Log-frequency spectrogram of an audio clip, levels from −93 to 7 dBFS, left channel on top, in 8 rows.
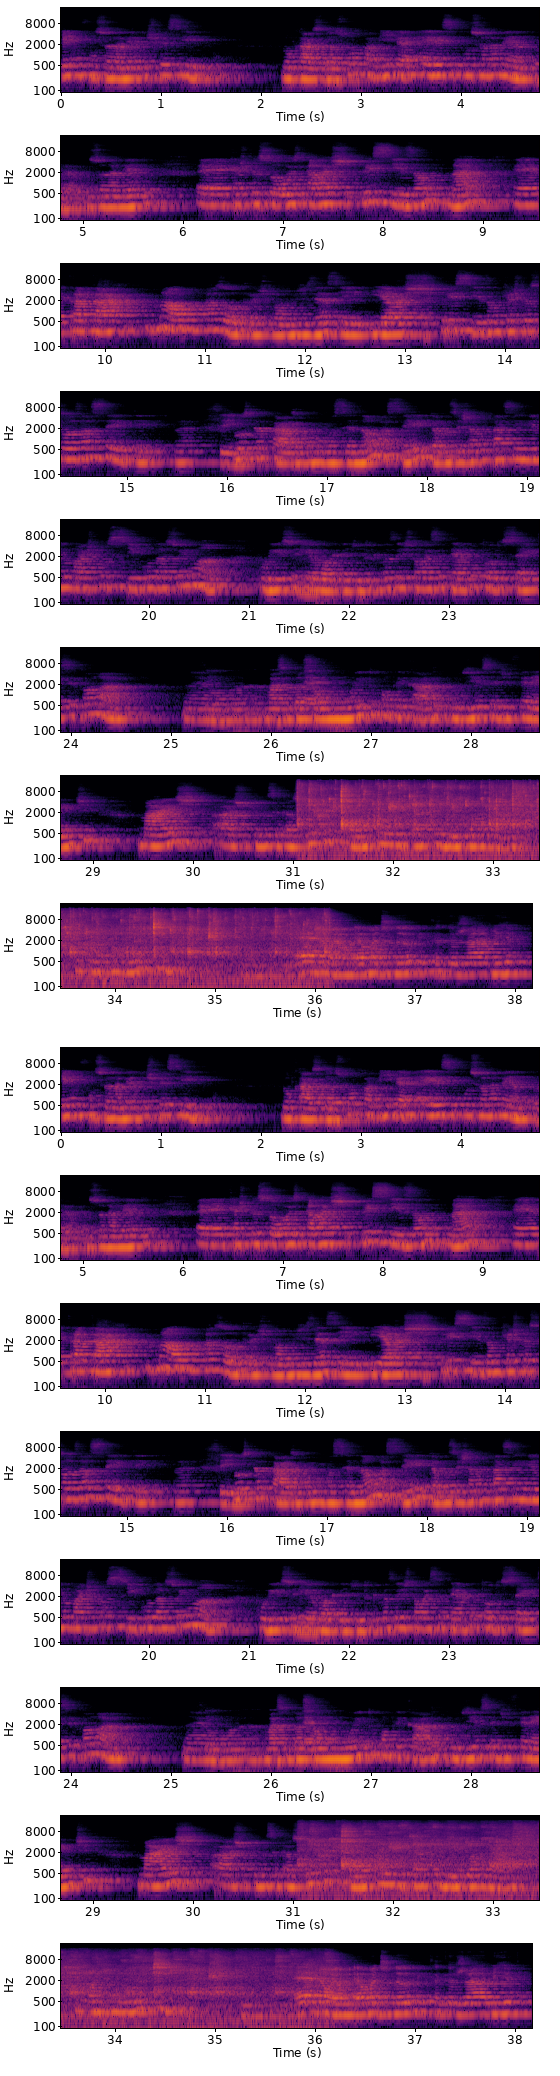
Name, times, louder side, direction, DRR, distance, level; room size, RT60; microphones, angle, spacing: voice 1, 0.0-1.3 2.2-5.6 5.8-20.7 21.1-24.5 25.1-29.0 29.4-33.2 33.7-34.6, equal, 40° right, -8 dB, 1.3 m, -39 dB
sound 1, 31.0-36.2, left 5 dB, 55° left, 0.5 m, -39 dB
voice 2, 35.2-38.1, right 1 dB, 60° right, -2 dB, 1.0 m, -40 dB
6.1 x 2.8 x 2.6 m, 1.3 s
head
